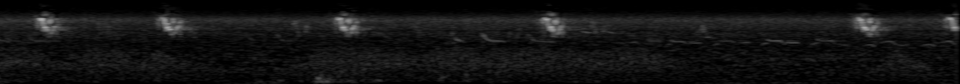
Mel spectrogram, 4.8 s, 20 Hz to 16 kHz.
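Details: Eurasian tree sparrow (Passer montanus), a bird breeding in a nest box on a shed at Landje van Geijsel, 21 May 2022, gives short high chirps, about six in five seconds at uneven gaps, over steady background hiss.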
